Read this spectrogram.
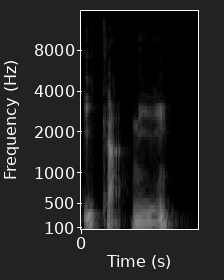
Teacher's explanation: The accent of ikani would be on the ka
